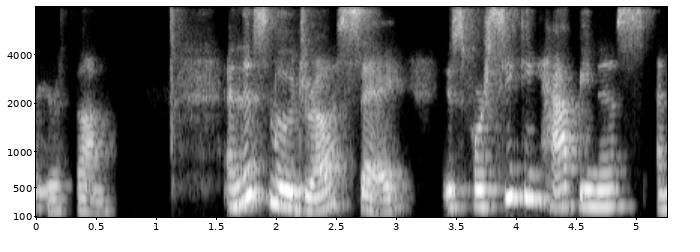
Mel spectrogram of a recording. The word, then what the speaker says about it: Tse: It's pronounced Tse. It's spelled T-S-E.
